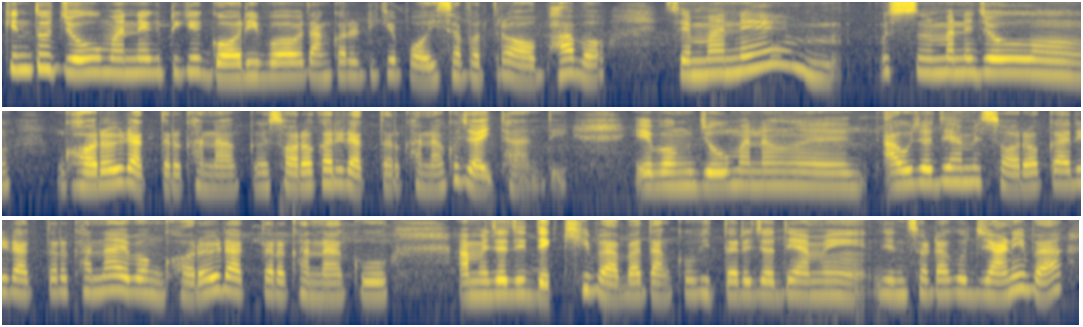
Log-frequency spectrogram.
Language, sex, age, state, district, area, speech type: Odia, female, 18-30, Odisha, Bhadrak, rural, spontaneous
